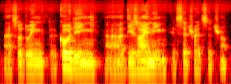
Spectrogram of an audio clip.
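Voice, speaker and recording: A man from France with a low, gravelly edge to his voice, thoughtful and explanatory. He speaks over a headset on a video call from a home living room. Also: steady tone, fairly quick. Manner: thoughtful, explanatory, with frequent restarts. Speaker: platform engineering lead. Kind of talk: livestream interview.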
